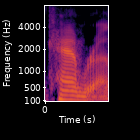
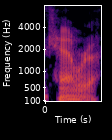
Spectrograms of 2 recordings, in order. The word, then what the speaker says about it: camera: Por ejemplo, I want to buy a camera. Quiero comprar una cámara. Tenemos dos sílabas. Camera. ¿Qué letra no suena? No suena la letra E.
